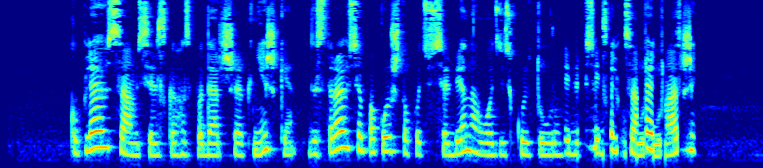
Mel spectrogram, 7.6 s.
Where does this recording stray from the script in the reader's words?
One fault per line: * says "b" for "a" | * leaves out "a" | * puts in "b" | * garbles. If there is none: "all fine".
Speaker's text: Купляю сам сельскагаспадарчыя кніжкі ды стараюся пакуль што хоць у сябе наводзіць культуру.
* garbles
